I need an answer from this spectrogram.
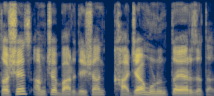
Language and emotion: Goan Konkani, neutral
